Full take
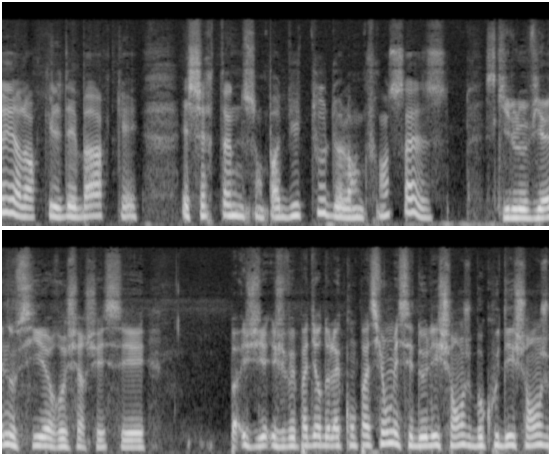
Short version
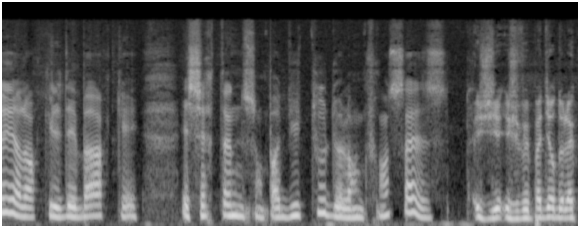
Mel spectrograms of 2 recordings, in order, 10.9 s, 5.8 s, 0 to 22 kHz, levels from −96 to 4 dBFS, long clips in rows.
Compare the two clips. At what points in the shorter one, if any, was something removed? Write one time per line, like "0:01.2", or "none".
0:04.7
